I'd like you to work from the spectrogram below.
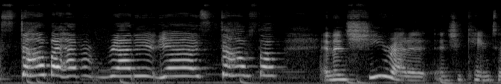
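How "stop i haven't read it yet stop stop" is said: very high, loud squeal; friend begging. Retold or imitated. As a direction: plead to stop the spoilers. Voicing friend avoiding spoilers.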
